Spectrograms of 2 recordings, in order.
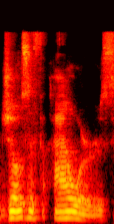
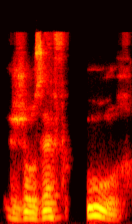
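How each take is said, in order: First: The name is pronounced in an American way. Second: The name is pronounced in a non-American way.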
